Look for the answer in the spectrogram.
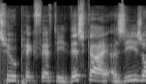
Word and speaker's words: Azeez: Azeez Ojulari, look up what happened to him at the draft, please.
